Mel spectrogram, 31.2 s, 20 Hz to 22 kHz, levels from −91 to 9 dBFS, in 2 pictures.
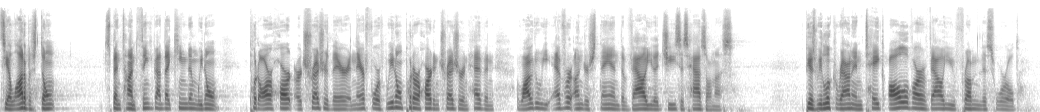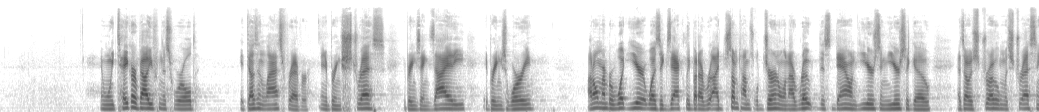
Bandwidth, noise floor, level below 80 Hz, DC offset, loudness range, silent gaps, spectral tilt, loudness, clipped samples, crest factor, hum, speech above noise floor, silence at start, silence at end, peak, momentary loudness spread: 16.5 kHz; -73 dBFS; -70 dBFS; under 0.1%; 3 LU; none; -4.5 dB/octave; -30 LUFS; under 0.1%; 26 dB; none; 43 dB; 0 s; 0 s; -6 dBFS; 11 LU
